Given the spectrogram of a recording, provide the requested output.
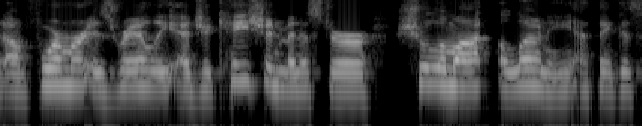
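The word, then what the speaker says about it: Shulamit Aloni: read once that on former Israeli education Minister shulamat aloni I think is how you pronounce her name she said on Democracy Now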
